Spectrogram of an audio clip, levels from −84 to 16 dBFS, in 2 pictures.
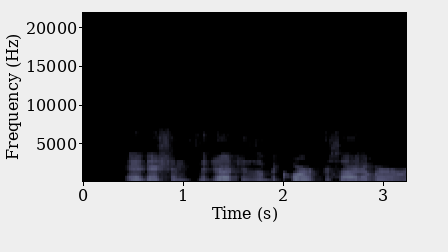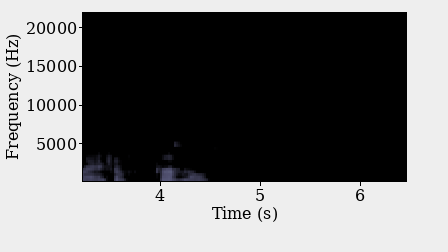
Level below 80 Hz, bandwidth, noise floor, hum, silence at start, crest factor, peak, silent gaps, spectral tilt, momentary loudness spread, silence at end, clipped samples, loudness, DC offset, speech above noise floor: under -90 dBFS; 7.6 kHz; under -90 dBFS; none; 0.4 s; 20 dB; -30 dBFS; 3.76-3.94 s; -3.5 dB/octave; 13 LU; 2 s; under 0.1%; -48 LUFS; under 0.1%; over 41 dB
